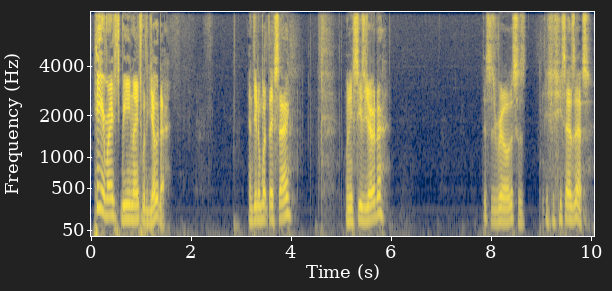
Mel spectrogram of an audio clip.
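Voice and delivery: normal talking voice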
